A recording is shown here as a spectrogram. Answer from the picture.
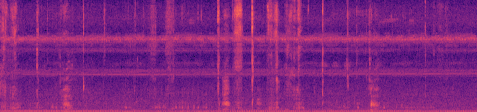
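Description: Close mouth sounds of a man eating cooked coconut worm larvae with chili dip: chewing and lip-smacking in short, irregular clicks and smacks.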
